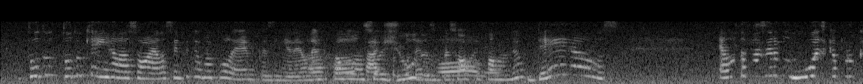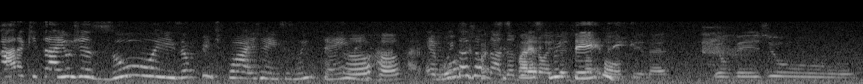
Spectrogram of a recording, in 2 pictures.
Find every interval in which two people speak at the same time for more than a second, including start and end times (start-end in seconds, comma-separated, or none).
3.1-5.0, 12.1-15.0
